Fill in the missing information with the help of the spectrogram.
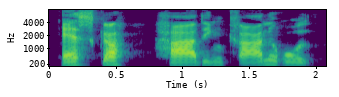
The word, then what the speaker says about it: Asger Harding Granerud: And yes, my name is, if I pronounce it in Danish without any accent, it would be Asger Harding Granerud. So close enough. But I'm used to the English pronunciation by now.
